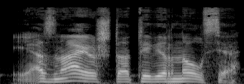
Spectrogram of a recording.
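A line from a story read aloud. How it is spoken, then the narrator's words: Hoarse voice. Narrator (Russian): сказал Тимофей хриплым голосом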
